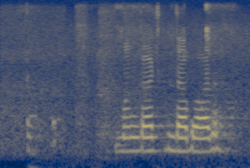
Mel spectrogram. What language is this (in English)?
Punjabi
